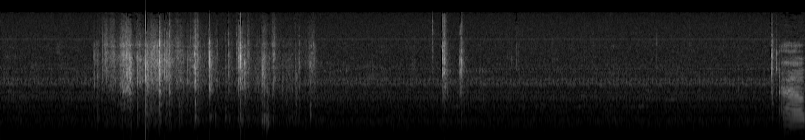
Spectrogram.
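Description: Blind-bag packaging crinkling as it is handled, for about three seconds starting a second in, followed by two light clicks near the middle.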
